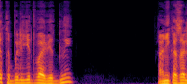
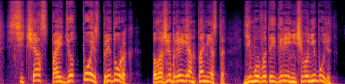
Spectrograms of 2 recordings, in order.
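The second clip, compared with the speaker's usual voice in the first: high, taunting madman's voice, racing at the end; frantic villain; 8 semitones higher than usual. A narrator's reading. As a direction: jeer at him, higher and higher.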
